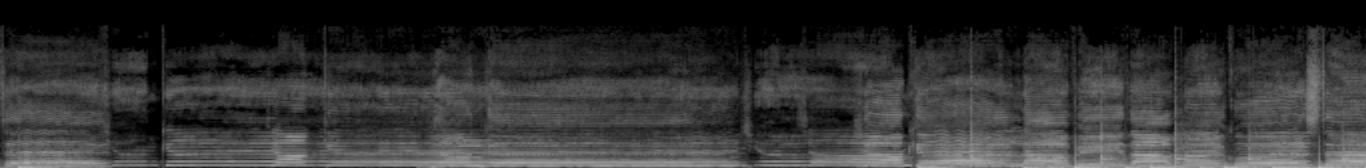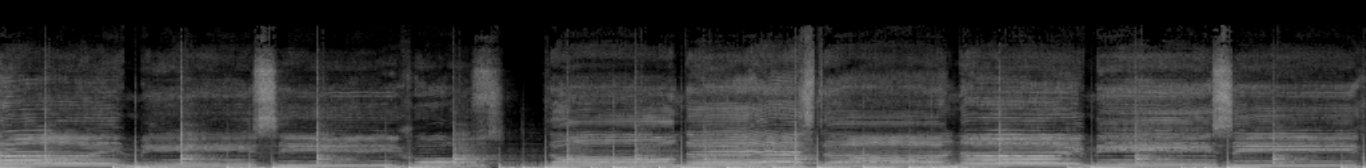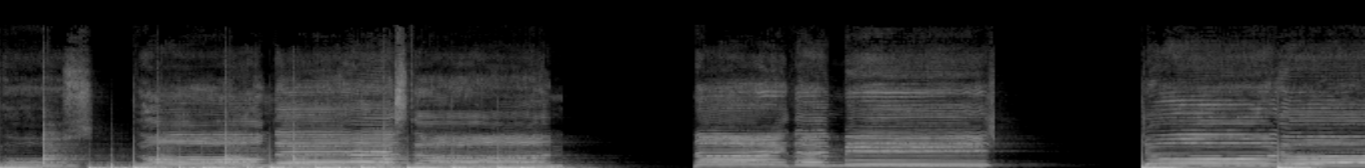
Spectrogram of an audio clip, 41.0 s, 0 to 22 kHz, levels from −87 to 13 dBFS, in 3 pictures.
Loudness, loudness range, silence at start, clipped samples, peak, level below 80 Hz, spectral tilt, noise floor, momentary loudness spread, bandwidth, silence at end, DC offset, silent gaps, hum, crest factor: -24 LUFS; 6 LU; 0 s; under 0.1%; -4 dBFS; -40 dBFS; -5 dB/octave; -90 dBFS; 10 LU; 17.5 kHz; 0 s; under 0.1%; none; none; 20 dB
